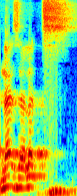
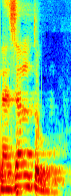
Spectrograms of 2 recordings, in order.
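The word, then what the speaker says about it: نزلت: nah di situu jiwari itu bacanya nazalat Padahal di sini sudah tertulis yang betul nazaltu bukan nazalat nazaltu kemarin kita bacanya nazalat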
